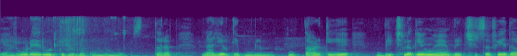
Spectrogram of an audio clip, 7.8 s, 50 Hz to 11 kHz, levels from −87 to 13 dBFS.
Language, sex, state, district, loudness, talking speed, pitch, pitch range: Hindi, female, Bihar, West Champaran, -16 LUFS, 160 wpm, 170 Hz, 165-180 Hz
